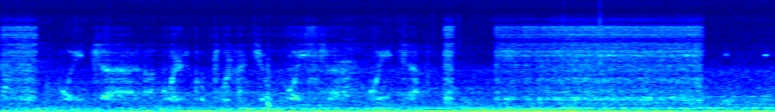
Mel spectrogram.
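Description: A car engine hums steadily from inside a slowly moving car.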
